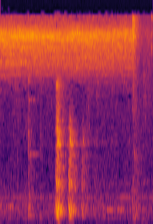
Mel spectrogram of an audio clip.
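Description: Steady hiss from a live electric guitar amplifier, with two short knocks close together about a second in.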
